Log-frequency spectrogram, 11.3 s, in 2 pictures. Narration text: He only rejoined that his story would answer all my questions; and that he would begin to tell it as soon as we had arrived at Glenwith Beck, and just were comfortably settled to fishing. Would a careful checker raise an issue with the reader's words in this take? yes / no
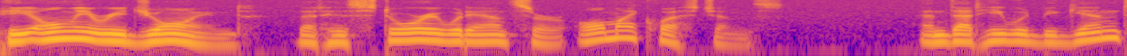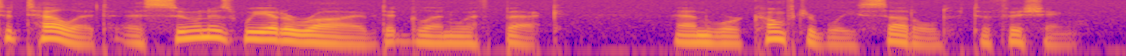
yes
